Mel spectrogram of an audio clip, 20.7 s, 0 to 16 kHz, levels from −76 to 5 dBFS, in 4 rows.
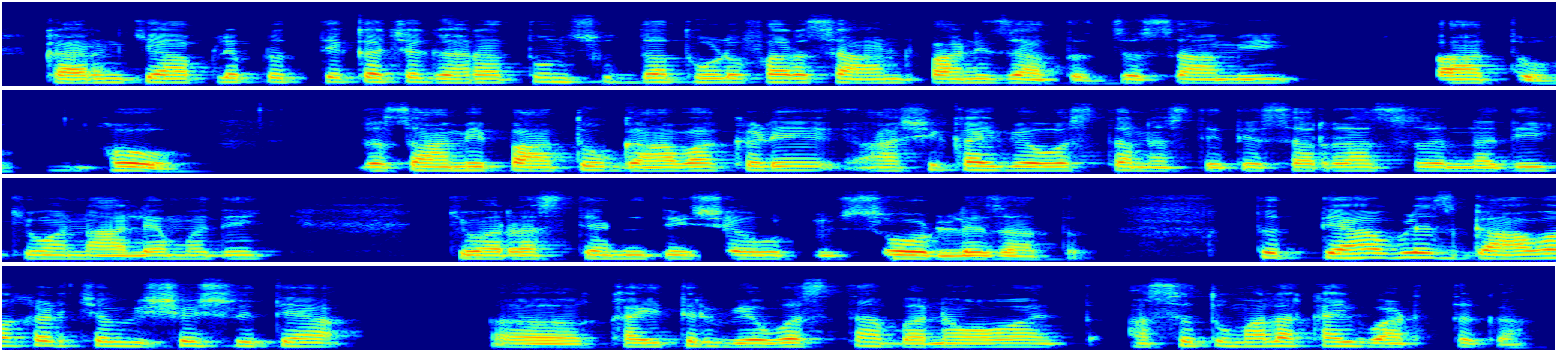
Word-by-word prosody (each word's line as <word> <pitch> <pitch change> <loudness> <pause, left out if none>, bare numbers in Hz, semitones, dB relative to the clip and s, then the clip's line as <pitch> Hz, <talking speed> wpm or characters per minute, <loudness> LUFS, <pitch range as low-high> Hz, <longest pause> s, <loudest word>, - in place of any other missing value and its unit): कारण 155 +2 +2
की - - 0
आपल्या 165 +1 0
प्रत्येकाच्या 180 +1 -2
घरातून 165 +3 -1
सुद्धा 180 -1 0
थोडं 170 -1 +1
फार 170 -1 +5
सांडपाणी 155 0 0
जातंच. 140 -6 -1
जसं 150 +1 0
आम्ही 150 +1 -2 0.5
पाहतो 150 -3 +2 0.4
हो, 485 - +10 0.7
जसं 460 - +2
आम्ही 160 +1 +3
पाहतो 150 +1 +2
गावाकडे 160 +3 +2 0.3
अशी 150 - -5
काही 175 -1 +4
व्यवस्था 160 0 +3
नसते. 145 -1 -4
ते 150 - -1
सर्रास 155 +1 -2
नदी 145 +1 -2
किंवा 155 -1 -1
नाल्यामध्ये 150 +1 -2 0.6
किंवा 155 -2 +2
रस्त्याने 145 +2 -1
ते 160 - 0
सो 150 0 0 0.2
सोडलं 145 -2 +5
जातं. 135 -2 -4 0.6
तर - - +6 0.2
त्यावेळेस 195 0 +3
गावाकडच्या 185 +3 +2
विशेषरीत्या 175 0 -2 0.6
अ, - - -4 0.4
काहीतरी 160 +2 -1
व्यवस्था 160 +4 +1
बनवाव्यात 145 0 -1 0.2
असं 145 +6 -4
तुम्हाला 175 0 +1
काही 180 -1 +1
वाटतं 145 -2 -2
का? 140 - -9
160 Hz, 135 wpm, -20 LUFS, 150-170 Hz, 0.7 s, हो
